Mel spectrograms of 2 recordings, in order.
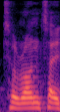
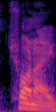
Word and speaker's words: Toronto: like Toronto in Canada it's like Toronto to most people and then it's tono to people that are up there it's just said faster it is they are different words there are different pronunciations of what they are they are correc in your pronunciation it's not just the accent it's how they're said for those for those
